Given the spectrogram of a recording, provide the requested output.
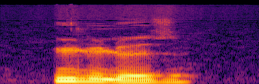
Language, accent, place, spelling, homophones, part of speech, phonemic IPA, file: French, France, Lyon, hululeuse, hululeuses, adjective, /y.ly.løz/, LL-Q150 (fra)-hululeuse.wav
- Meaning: feminine singular of hululeur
